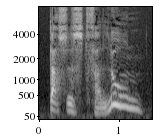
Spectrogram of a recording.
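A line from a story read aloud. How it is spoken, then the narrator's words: Calling out. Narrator (German): rief Elis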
